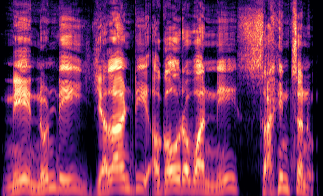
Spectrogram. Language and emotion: Telugu, angry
